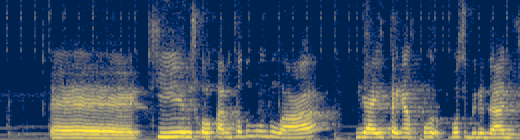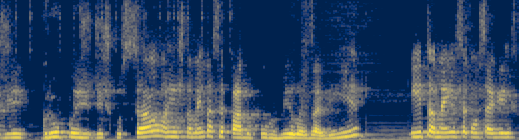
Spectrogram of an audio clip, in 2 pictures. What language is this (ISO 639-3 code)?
por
